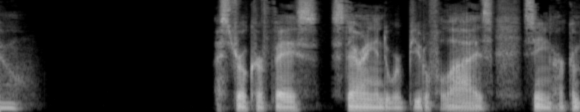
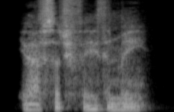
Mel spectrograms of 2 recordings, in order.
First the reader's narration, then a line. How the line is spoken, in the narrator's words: I murmur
